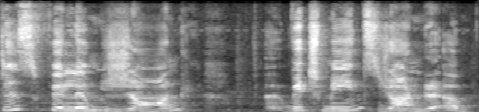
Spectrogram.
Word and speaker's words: genre: The first is film genre, which means genre, is a French word. It's pronounced like that.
